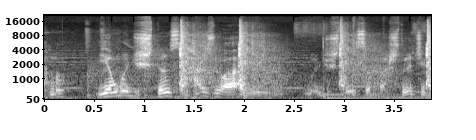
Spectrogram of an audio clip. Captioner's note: noise of gunshots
